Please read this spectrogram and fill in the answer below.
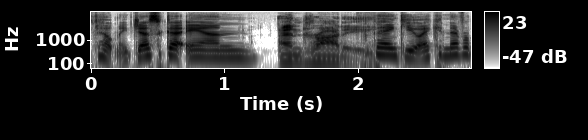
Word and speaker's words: Andrade: Jessica and Andrade. Thank you. I can never pronounce that. I look at the word and I can never remember how to pronounce it. Jessica Andrade.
